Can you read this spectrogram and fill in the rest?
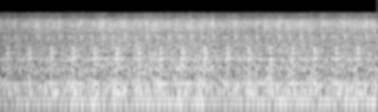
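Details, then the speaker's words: Suzuki Samurai engine, idling after reassembly: steady light metallic knock in time with idle, not present before; owner wonders if rod knock or valves; source not confirmed. "everything seems to be running good um it's all back together and running but still here that knock it wasn't there before you know uh before"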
